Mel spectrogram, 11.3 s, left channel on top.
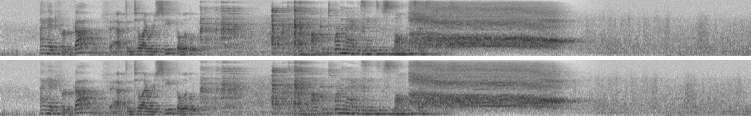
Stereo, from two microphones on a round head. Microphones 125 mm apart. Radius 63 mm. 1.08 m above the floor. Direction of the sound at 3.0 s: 55° left (ahead or behind).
